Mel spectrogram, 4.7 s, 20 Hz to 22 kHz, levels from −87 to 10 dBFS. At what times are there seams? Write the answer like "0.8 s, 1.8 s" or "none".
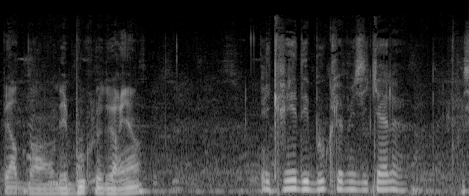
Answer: none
